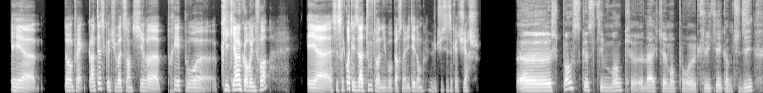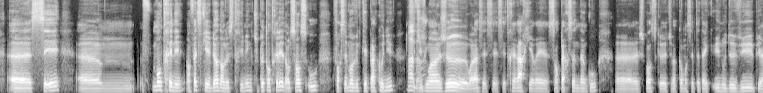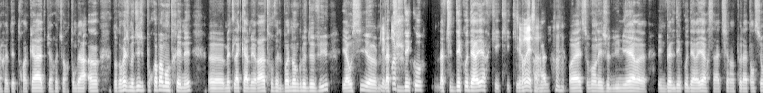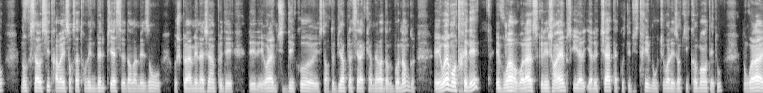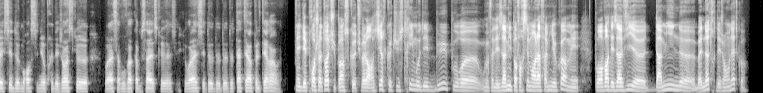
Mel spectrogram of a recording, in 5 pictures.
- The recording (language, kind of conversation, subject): French, podcast, Comment transformes-tu une idée vague en projet concret ?
- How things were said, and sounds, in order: other background noise; stressed: "cliquer"; drawn out: "Heu"; tapping; drawn out: "hem"; chuckle; chuckle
